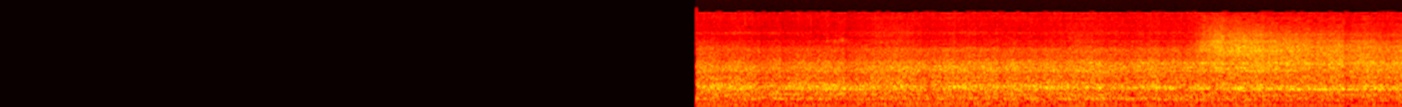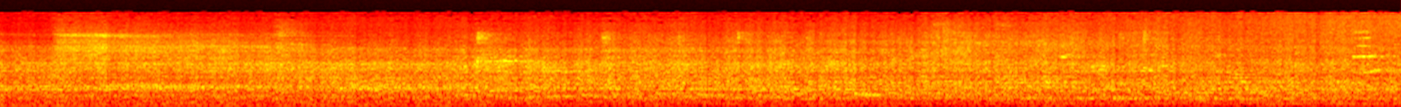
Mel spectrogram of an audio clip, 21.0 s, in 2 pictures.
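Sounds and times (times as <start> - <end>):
train wheels rumbling on rail: 5.2 - 21.0
faint high wheel squeal: 20.6 - 21.0.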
